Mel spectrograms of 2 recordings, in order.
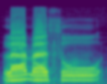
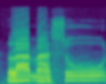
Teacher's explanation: hati-hati di dalam melafalkan huruf sa tidak boleh kita mengganti jadi huruf sin. Terdengar bunyinya lamasu dengan s.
